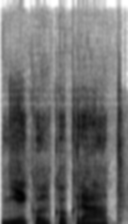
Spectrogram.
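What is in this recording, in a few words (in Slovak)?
"niekoľkokrát", Slovak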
